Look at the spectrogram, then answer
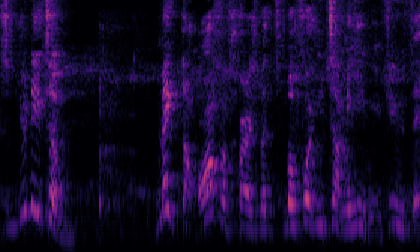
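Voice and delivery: high, loud scolding of the lawyer; judge scolding. Retold or imitated. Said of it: "She said".

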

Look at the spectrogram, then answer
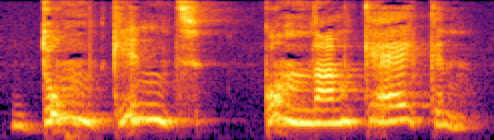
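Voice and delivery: loud, high scornful witch. A narrator's reading. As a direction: sneer at the stupid child. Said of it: "zei de heks". (minachtende heks, luid)

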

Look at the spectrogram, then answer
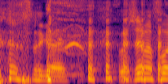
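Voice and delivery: amused, laughing through words. Real, not acted. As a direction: giggle while saying it. Laughs at own joke.

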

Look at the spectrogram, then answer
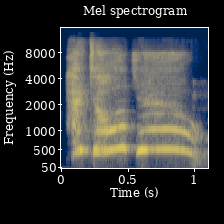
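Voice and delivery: very high, loud imitated scream. Imitating friend on the phone after the news, screaming. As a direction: imitate a friend's triumphant I-told-you-so shriek. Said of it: "And she's screaming".

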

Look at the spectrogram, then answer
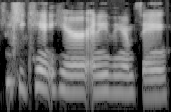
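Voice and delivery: normal talking voice

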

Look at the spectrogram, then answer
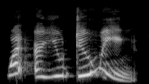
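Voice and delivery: high, loud dismayed cub; upset little cub pleading; alarmed cry. Acted. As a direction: cry out as the snacks go. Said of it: "cried Sister Bear".

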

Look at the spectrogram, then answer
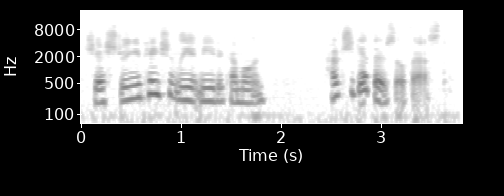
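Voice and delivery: usual speaking voice

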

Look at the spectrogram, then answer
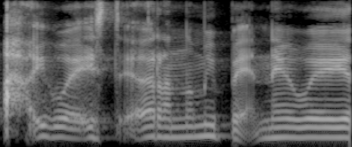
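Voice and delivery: hushed, embarrassed reply; sheepish quiet. Retold or imitated. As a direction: drop the voice, a bit caught out. Sheepish reply in acted bathroom exchange.

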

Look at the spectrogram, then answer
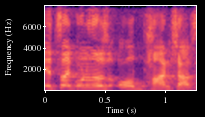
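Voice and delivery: ordinary talk

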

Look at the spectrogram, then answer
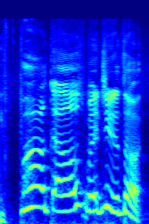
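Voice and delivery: high-pitched exasperated outburst; mock-frustrated whine. Real, not acted. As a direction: voice jumps up in frustration. Frustrated at losing the thread.

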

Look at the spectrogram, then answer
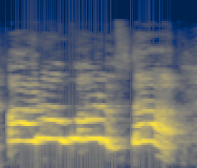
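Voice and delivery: very high, stretched-out refusal; escalated mock yell. Shown as a demonstration. Creator plays the partner refusing, drawn-out high mock yell. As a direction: yell it back at peak pitch, slowly. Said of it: "It's that kind of yelling".

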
